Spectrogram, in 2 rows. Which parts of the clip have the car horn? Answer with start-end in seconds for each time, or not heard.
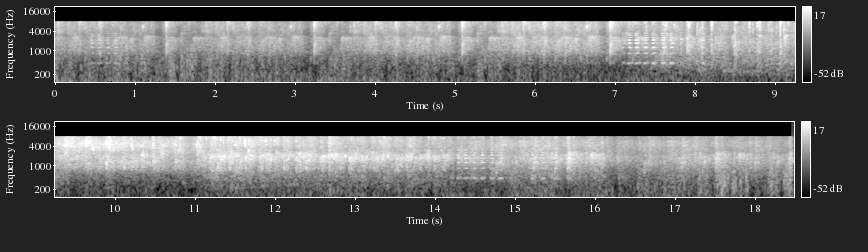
0.3-1.0, 7.1-8.2, 14.2-15.8.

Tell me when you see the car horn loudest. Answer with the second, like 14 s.
8 s.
